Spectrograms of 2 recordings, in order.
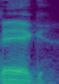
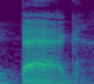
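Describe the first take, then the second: First: The vowel sounds like the e in bed. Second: The vowel sounds like the a in cat. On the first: "they call it beg" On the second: "they don't say bag"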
